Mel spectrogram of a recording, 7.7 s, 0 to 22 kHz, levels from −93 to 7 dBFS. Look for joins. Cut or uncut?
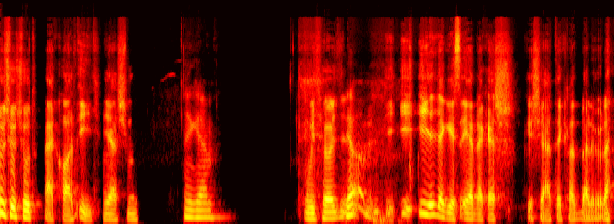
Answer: cut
